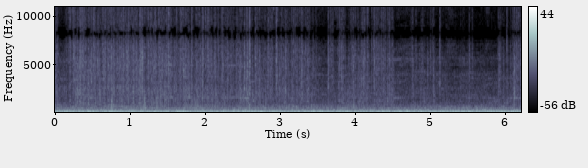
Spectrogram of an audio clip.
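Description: Heavy rain falling in a severe thunderstorm, a steady hiss with a deep rumble running underneath it.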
